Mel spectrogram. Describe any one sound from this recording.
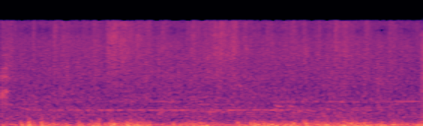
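Footsteps crunch over leaves and dirt.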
